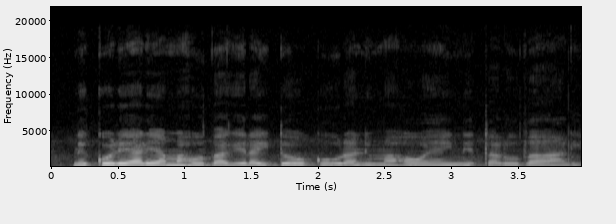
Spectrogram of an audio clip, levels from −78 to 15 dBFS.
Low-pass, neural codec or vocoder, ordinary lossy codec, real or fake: 19.8 kHz; none; none; real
